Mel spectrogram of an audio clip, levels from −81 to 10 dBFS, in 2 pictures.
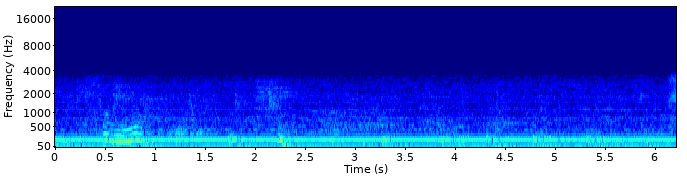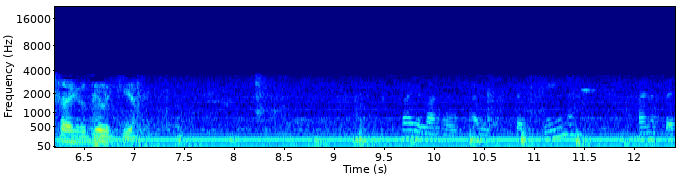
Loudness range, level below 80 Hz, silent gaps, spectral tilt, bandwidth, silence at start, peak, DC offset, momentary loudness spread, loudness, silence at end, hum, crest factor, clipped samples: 6 LU; -54 dBFS; none; -6.5 dB/octave; 4 kHz; 0 s; -22 dBFS; under 0.1%; 10 LU; -45 LUFS; 0 s; 60 Hz at -50 dBFS; 22 dB; under 0.1%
